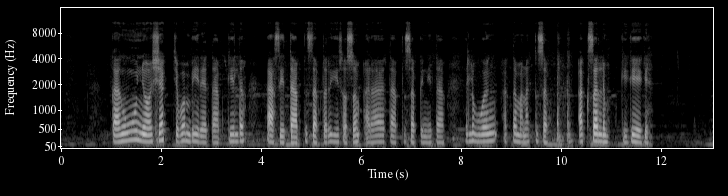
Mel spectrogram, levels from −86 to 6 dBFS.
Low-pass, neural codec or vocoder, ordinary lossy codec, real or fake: 10.8 kHz; none; none; real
